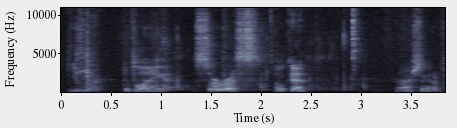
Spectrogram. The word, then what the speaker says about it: Cerberus: Cerberus. Yes, thank you for saying that, because I knew I was going to say it wrong. You were. Deploying Cerberus.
